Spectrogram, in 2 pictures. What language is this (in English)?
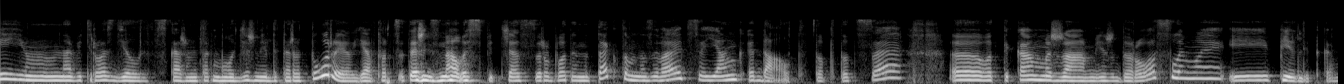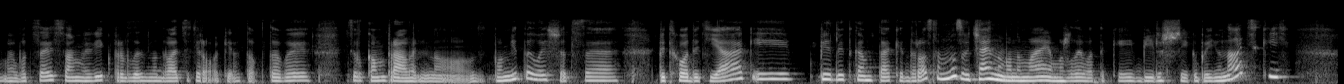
Ukrainian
